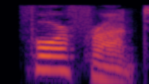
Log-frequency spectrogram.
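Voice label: "forefront", American English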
